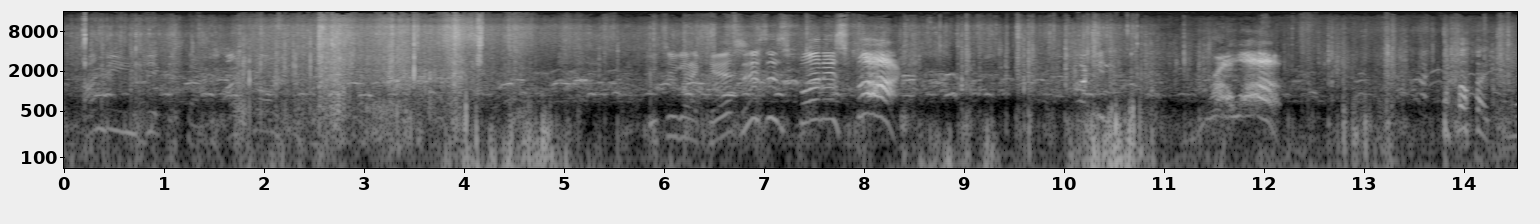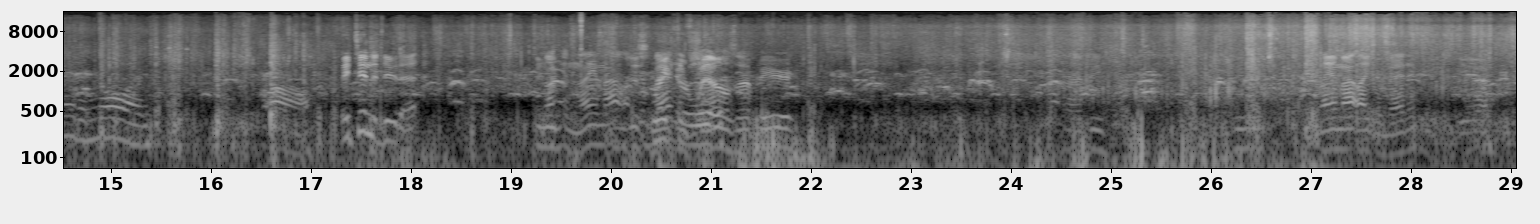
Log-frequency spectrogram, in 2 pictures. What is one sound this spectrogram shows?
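Men talk to each other outdoors.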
